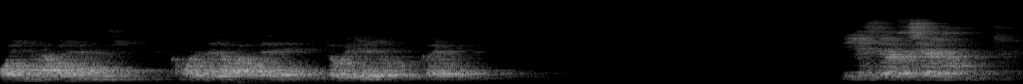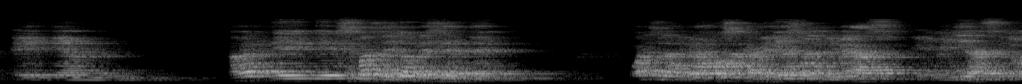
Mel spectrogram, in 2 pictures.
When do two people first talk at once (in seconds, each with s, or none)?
none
